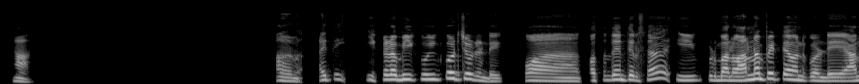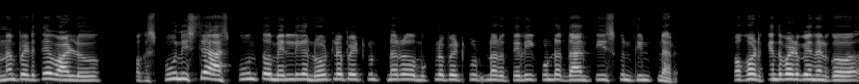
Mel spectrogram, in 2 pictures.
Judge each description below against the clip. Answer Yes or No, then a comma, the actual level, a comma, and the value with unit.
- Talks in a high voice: Yes, high, 220 Hz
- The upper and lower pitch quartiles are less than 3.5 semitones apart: Yes, average, 2.8 semitones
